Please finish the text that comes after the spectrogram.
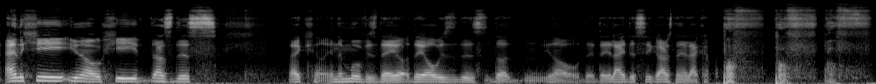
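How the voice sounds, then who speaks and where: A man's voice: mid-range voice, normal speed, a little mellow. A man narrating as game master of a tabletop game, rambling with many fillers and restarts.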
